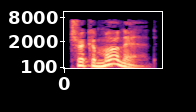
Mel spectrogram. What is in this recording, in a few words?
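"trichomonad", British English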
